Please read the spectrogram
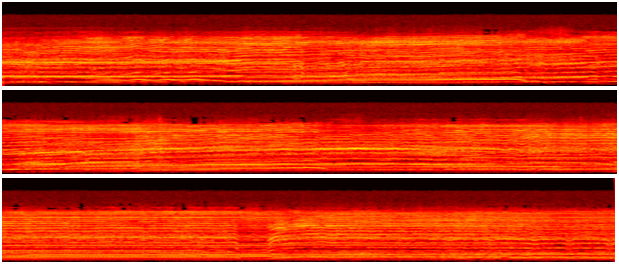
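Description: Lorry engine pulling along, its pitch climbing and then dropping back several times as it changes gear.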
